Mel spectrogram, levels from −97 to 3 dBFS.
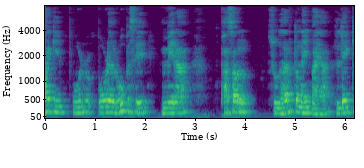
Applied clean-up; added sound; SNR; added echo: none; none; none; reverberation time 0.3 s.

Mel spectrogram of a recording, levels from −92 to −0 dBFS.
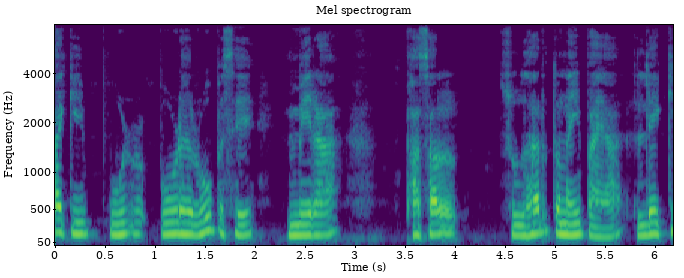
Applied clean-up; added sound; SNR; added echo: none; none; none; none.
